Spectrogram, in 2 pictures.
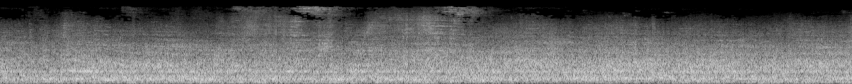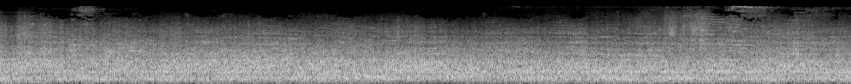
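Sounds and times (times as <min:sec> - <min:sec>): freight train wheels clattering: 0:00.0 - 0:17.0.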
